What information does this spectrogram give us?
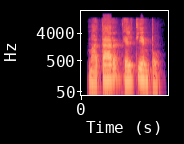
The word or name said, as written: Matar el tiempo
